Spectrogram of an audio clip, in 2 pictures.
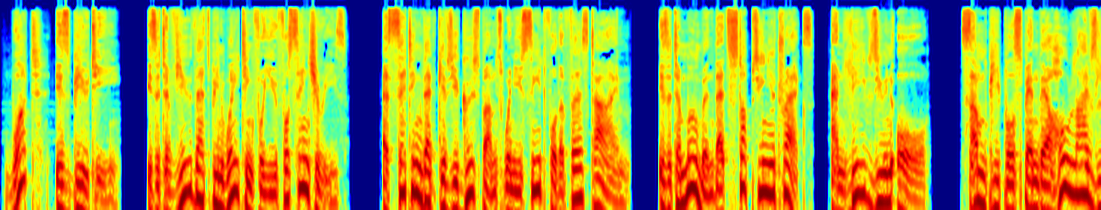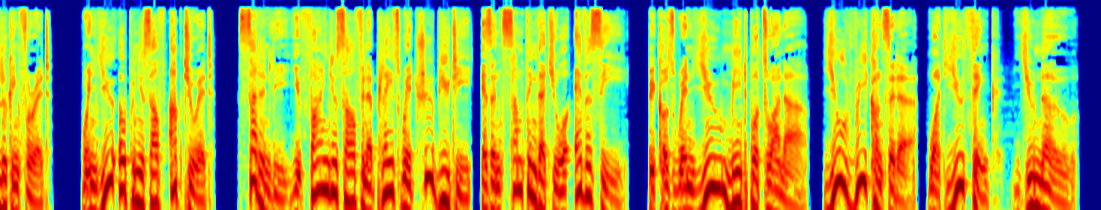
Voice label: English, soft sell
